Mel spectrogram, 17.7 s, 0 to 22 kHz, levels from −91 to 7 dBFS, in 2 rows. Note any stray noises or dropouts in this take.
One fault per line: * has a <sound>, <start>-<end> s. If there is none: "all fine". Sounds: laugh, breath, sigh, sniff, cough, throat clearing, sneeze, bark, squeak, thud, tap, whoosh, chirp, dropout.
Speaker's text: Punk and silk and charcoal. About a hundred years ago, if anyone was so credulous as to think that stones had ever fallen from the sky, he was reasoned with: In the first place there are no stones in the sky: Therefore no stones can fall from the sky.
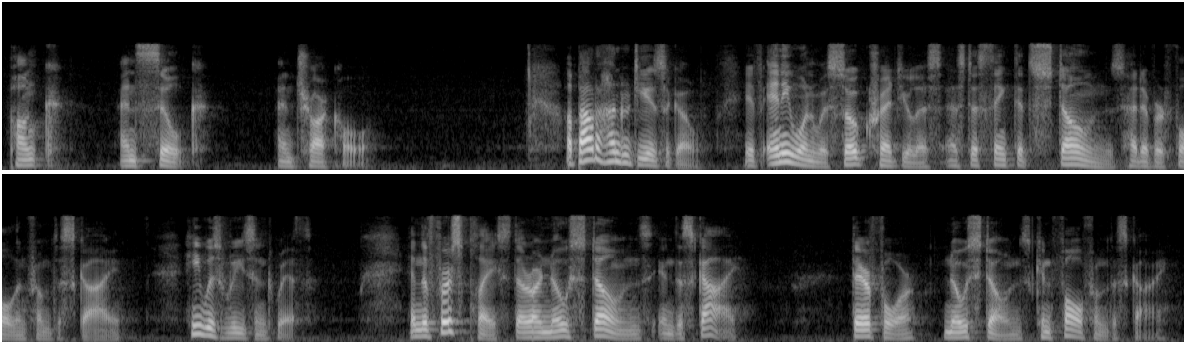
all fine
